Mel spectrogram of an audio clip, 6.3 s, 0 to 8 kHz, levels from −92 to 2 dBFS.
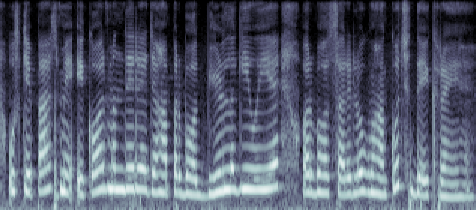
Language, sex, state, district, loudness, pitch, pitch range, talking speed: Hindi, female, Uttar Pradesh, Lalitpur, -12 LUFS, 265 Hz, 235-300 Hz, 205 wpm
